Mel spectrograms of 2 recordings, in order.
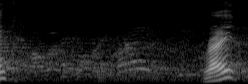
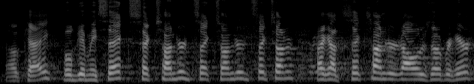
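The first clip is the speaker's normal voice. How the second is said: auctioneer; 9 dB quieter than usual. Acted. Auctioneer bid calling.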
